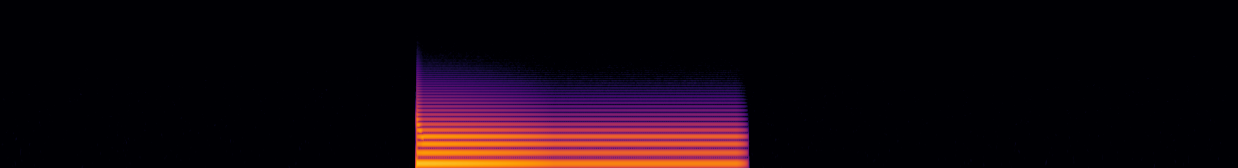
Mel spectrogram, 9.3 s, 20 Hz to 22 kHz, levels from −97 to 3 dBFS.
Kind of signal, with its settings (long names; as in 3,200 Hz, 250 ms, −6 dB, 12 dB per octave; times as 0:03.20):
subtractive voice square G2 12 dB per octave, low-pass 640 Hz, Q 3.9, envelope 1 octave, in 0.05 s, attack 1.9 ms, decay 1.03 s, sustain −13 dB, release 0.09 s, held 2.40 s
